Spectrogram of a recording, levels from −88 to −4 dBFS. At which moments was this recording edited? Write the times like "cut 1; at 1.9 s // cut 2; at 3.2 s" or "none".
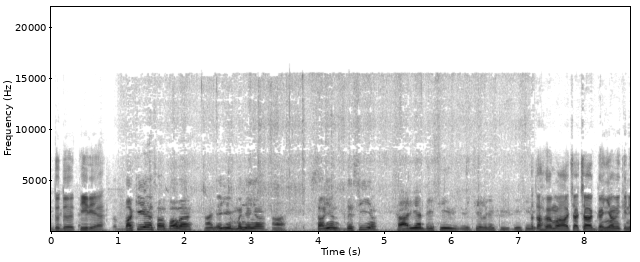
cut 1; at 0.9 s // cut 2; at 7.2 s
